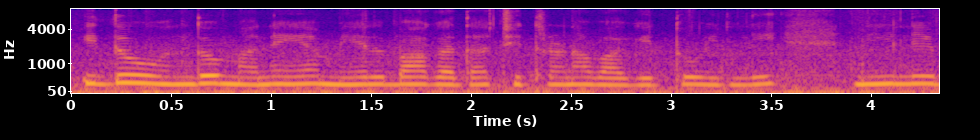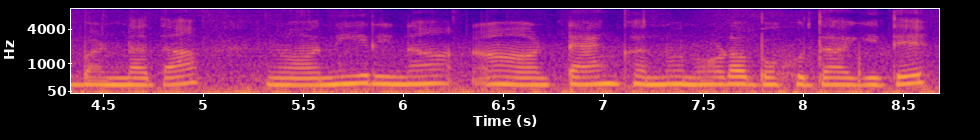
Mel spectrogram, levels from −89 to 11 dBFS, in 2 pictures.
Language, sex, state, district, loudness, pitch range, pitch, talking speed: Kannada, male, Karnataka, Shimoga, -16 LUFS, 210-230 Hz, 220 Hz, 85 wpm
